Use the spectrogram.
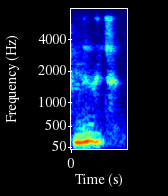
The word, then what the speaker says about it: Slot: L's are pronounced differently I know that but but it's it's it's slute slute yeah okay slute yeah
